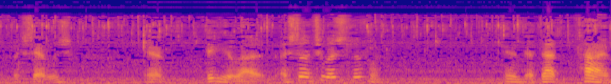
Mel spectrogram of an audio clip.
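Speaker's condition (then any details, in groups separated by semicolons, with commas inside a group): ALS; still able to talk, articulate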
